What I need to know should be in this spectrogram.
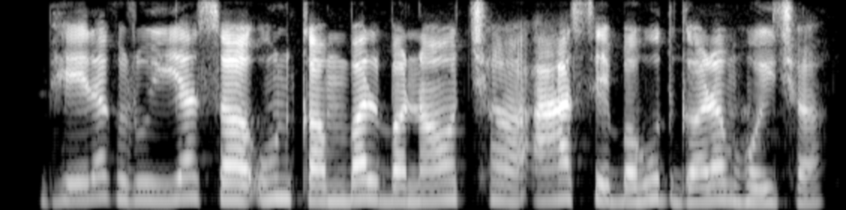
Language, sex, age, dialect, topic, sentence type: Maithili, female, 25-30, Eastern / Thethi, agriculture, statement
